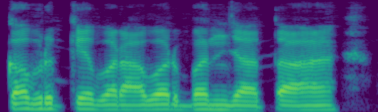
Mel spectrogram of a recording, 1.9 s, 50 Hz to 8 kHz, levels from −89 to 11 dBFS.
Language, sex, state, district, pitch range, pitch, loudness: Maithili, male, Bihar, Araria, 120-140 Hz, 125 Hz, -15 LUFS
